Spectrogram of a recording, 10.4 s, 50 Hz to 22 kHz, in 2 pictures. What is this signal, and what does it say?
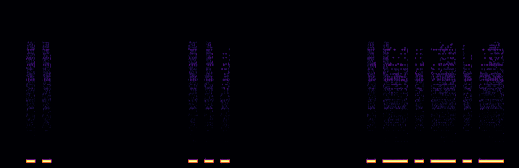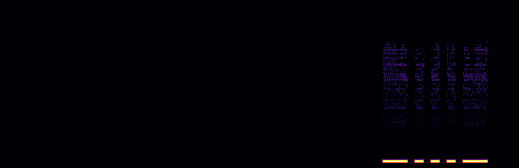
Morse code, heard as a keyed tone, about 15 wpm, spaced as for 5 wpm, 1000 Hz. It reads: IS. <BT>
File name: qotdfiles / 5wpm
